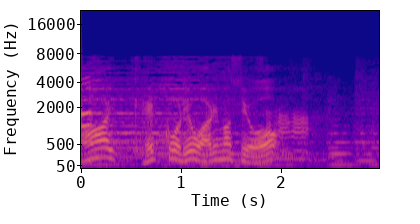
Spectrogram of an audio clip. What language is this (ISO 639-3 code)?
jpn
